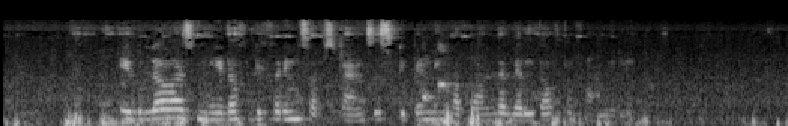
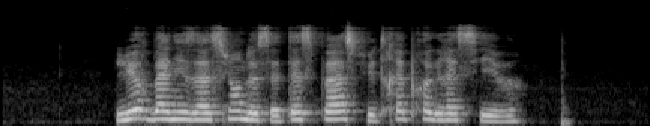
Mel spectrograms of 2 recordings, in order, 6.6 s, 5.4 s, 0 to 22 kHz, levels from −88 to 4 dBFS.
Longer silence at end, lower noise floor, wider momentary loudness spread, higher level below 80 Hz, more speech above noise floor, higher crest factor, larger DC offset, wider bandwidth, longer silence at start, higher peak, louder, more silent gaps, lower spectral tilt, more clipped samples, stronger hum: second, 0.05 s vs 0.65 s; second, -53 dBFS vs -72 dBFS; first, 22 LU vs 8 LU; first, -42 dBFS vs -62 dBFS; second, 29 dB vs 50 dB; first, 22 dB vs 16 dB; neither; first, 11.5 kHz vs 9.6 kHz; second, 0.05 s vs 0.95 s; first, -4 dBFS vs -8 dBFS; about the same, -23 LUFS vs -23 LUFS; neither; about the same, -4 dB/octave vs -4 dB/octave; neither; neither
